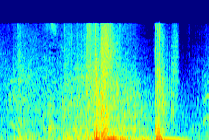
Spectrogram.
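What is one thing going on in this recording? A fireball bursts with a loud roaring blast.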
